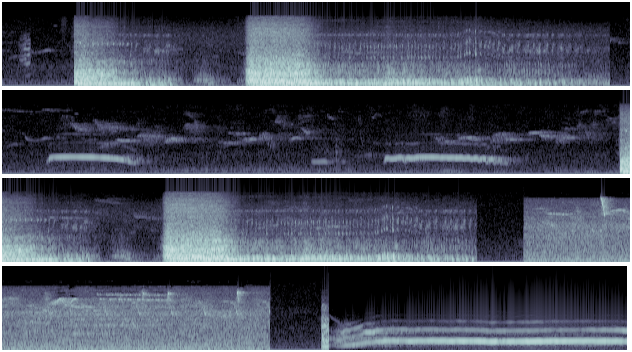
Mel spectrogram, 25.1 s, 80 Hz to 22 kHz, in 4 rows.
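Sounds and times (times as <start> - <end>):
birds chirping quietly: 0.0 - 22.0
big cat roaring: 0.7 - 6.0, 12.5 - 17.3
whistled bird calls: 6.4 - 11.9, 17.9 - 21.5.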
